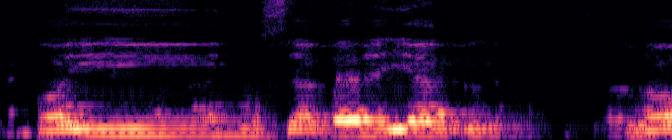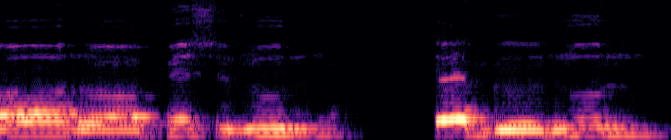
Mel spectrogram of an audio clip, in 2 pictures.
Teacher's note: রয়ের উপরে পেশ আছে, তাই রটিকে পুর করে দিতে হবে। সাকিনের ডান দিকে পেশ এসেছে, তাই সাকিন ওয়ালা রকে পুর পড়তে হয়।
